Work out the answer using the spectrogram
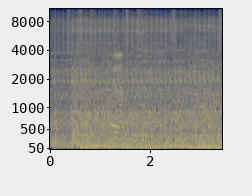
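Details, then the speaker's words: Barako 2 motorcycle single-cylinder idle: light, irregular metallic ticking rattle that fades when revved; worn cam chain tensioner, to be replaced. "So yung tunog na yan, tensioner no? Magpapalit tayo ng tensioner no."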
